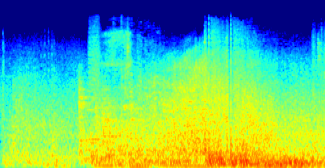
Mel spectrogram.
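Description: Shells explode with loud rumbling bursts.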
